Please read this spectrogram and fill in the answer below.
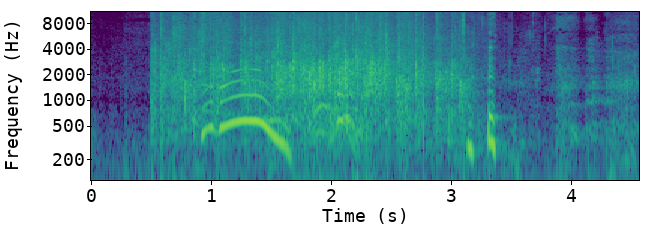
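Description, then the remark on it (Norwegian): Audience applause breaks out suddenly and holds steady as a dense wash of clapping, with cheering voices and a whoop rising above it before the clapping thins out, at the live show Noen må gå on Ole Bull scene in Bergen. “Jeg styrer dette veldig fint, syns jeg, med applausen.”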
